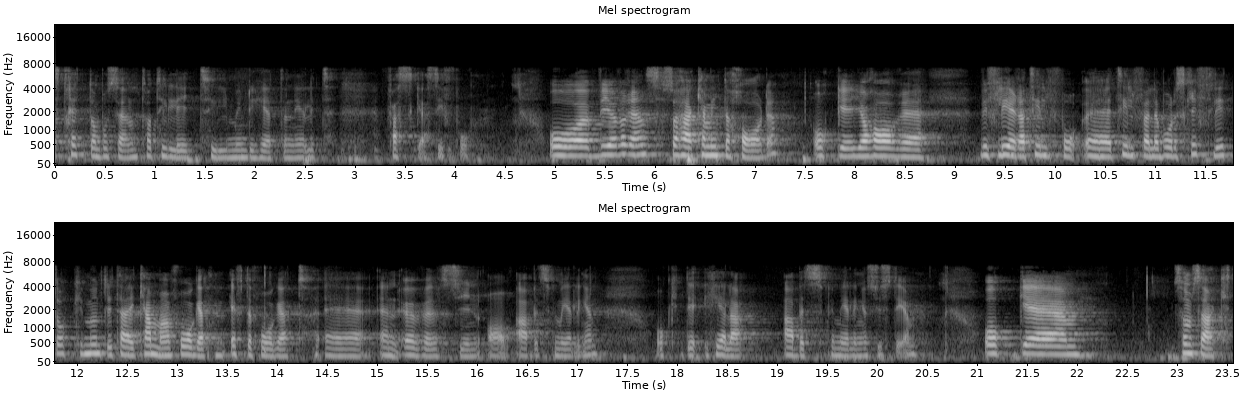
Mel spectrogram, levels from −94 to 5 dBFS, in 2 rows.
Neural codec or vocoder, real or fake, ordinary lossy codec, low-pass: vocoder, 44.1 kHz, 128 mel bands every 256 samples, BigVGAN v2; fake; none; 7.2 kHz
